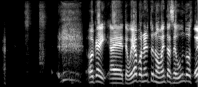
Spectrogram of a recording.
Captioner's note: laughs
